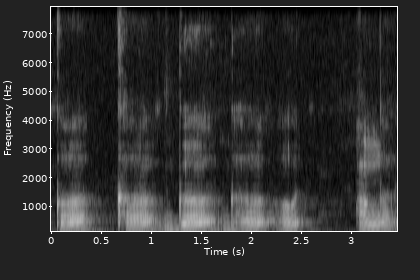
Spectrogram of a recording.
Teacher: देखो क वर्ग का जो उच्चारण स्थान है वो कंठ है।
